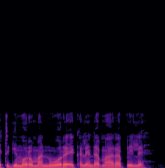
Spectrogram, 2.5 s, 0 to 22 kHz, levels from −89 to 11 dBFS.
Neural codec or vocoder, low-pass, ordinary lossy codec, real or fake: codec, 16 kHz, 16 kbps, FreqCodec, larger model; 7.2 kHz; none; fake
